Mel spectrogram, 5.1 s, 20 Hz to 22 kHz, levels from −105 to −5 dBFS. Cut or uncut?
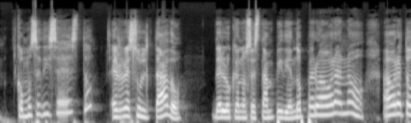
uncut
